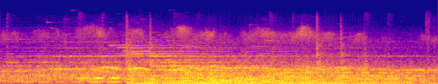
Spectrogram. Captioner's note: wind howling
